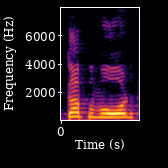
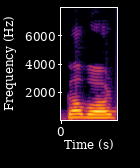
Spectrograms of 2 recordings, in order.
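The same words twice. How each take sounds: First: कपबोर्ड with full "CUP-BOARD"; spelling pronunciation. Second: कबर्ड as "KUB-erd", P silent; correct pronunciation. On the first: Teacher shows the wrong reading, read literally. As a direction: sound every letter of कपबोर्ड. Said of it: "तो ये गलत हो जाएगा". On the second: Teacher shows the right reading, corrected. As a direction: say कबर्ड with a short reduced ending. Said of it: "ये सही हो जाएगा". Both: Shown as a demonstration.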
